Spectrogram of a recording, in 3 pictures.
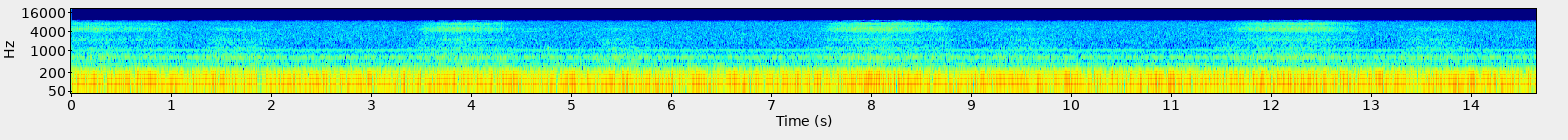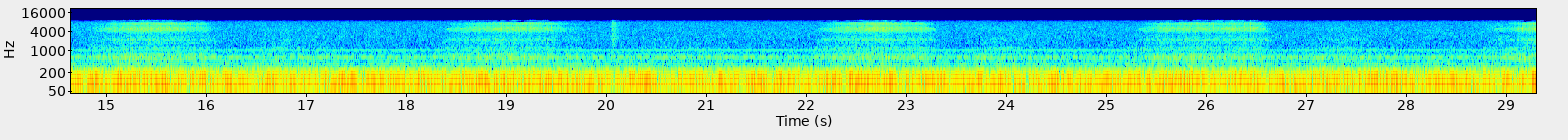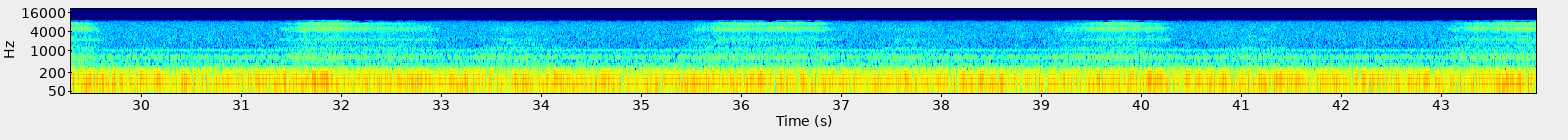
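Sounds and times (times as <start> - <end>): person snoring: 0.0 - 1.9, 3.5 - 4.7, 7.5 - 8.8, 11.6 - 12.9, 14.8 - 16.1, 18.4 - 19.8, 22.1 - 23.3, 25.3 - 26.7, 28.9 - 29.6, 31.4 - 33.9, 35.5 - 37.0, 39.2 - 40.3, 43.0 - 43.9
steady low hum: 0.0 - 43.9.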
